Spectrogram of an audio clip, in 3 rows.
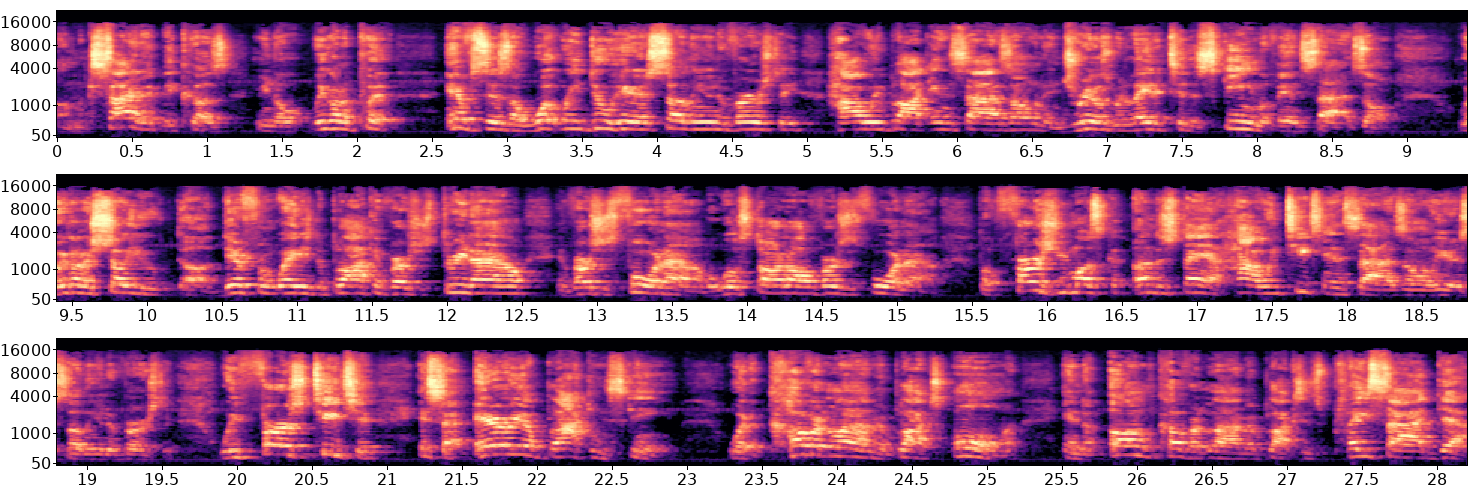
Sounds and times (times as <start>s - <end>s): Speech: 0.0s - 28.2s.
